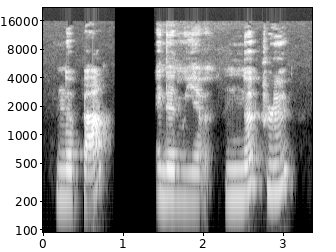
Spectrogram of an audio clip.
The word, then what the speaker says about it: ne plus: and then we have no plu no plu here the s is not pronounced if you remember my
